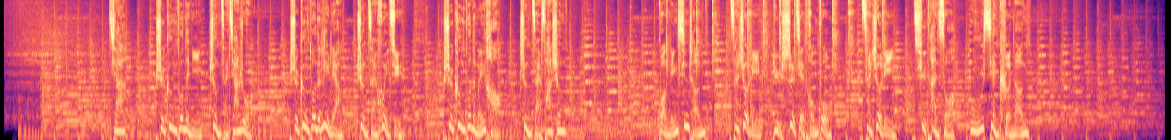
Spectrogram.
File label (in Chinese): 广告 新城热情活力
